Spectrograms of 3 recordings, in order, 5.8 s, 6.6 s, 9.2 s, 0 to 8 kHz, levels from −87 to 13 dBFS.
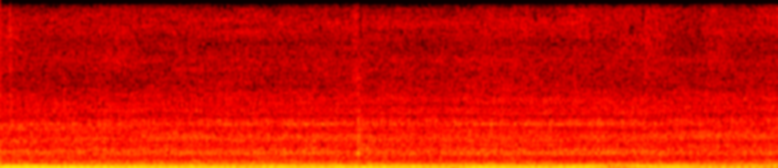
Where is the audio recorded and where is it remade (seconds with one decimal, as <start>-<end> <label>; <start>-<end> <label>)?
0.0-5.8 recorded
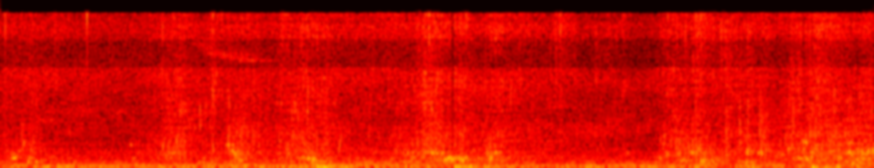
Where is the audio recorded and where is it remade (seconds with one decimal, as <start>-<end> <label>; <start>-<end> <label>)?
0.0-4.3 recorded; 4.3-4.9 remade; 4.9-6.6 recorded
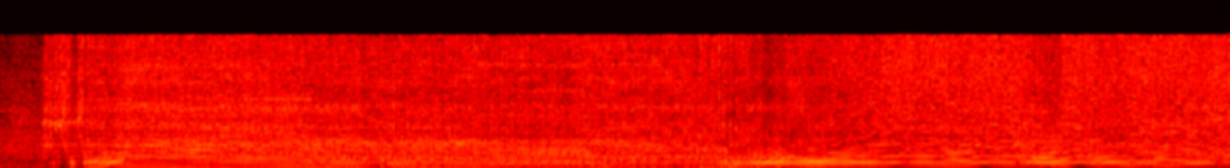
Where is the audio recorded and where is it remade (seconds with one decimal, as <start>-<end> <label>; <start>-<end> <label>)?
0.0-5.0 recorded; 5.0-6.2 remade; 6.2-9.2 recorded

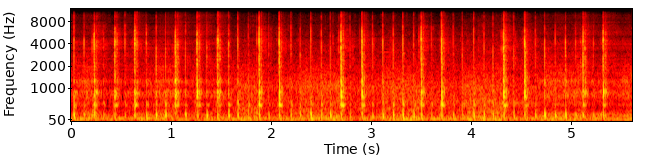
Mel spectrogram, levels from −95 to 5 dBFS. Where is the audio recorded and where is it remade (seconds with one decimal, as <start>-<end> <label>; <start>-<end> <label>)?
0.0-1.6 remade; 1.6-4.7 recorded; 4.7-5.6 remade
